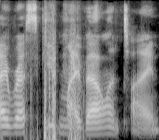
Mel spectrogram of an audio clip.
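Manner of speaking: ordinary delivery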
